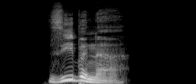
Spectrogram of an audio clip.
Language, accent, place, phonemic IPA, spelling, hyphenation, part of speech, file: German, Germany, Berlin, /ˈziːbənɐ/, Siebener, Sie‧be‧ner, noun, De-Siebener.ogg
- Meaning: something with a number, value or size of seven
